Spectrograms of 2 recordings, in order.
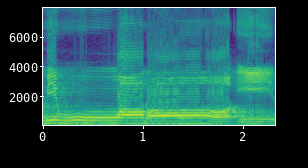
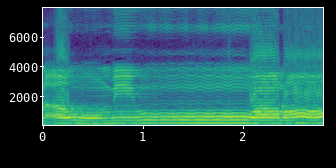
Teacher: ketika wakaf dibaca sukun untuk hamzah, bukan warai, salah, harus wara.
